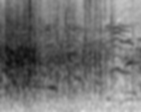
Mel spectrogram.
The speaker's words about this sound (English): nods and applauds.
